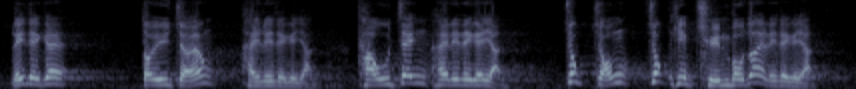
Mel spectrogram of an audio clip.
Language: Cantonese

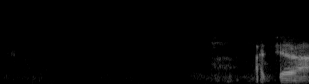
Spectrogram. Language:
Santali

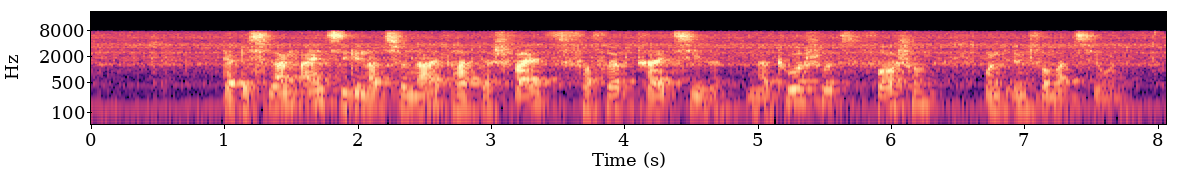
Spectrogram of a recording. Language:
German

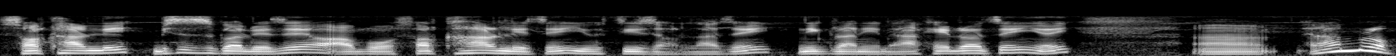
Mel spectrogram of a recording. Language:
Nepali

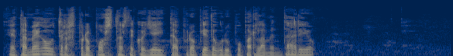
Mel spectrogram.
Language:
Galician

